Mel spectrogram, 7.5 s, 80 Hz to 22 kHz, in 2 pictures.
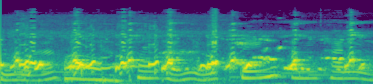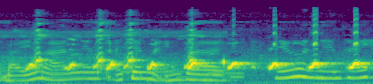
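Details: Lure recording of white-breasted waterhen for March night netting, 2024: a busy run of harsh, bubbling repeated notes with overlapping calls and sustained low tones beneath.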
